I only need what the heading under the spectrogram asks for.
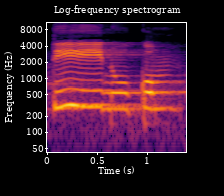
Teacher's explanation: huruf yang berharokat kasroh diikuti dengan ya sukun disebut dengan mad tabi'i, maka membacanya 1 alif atau 2 harokat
